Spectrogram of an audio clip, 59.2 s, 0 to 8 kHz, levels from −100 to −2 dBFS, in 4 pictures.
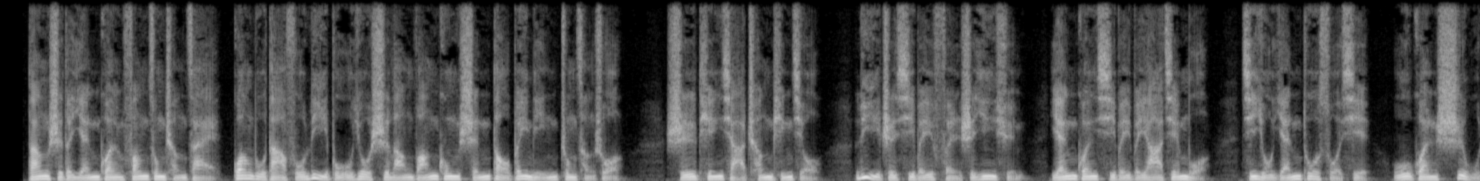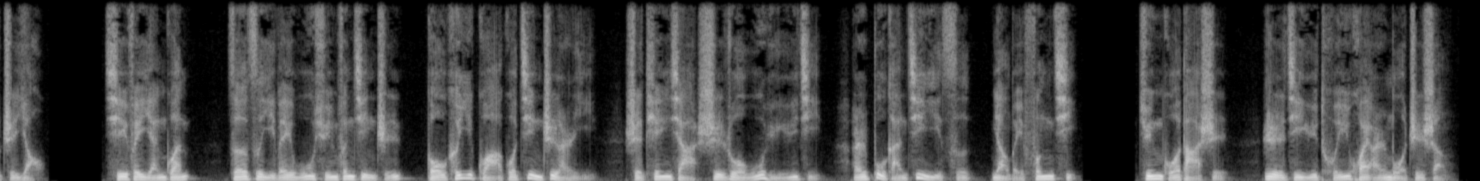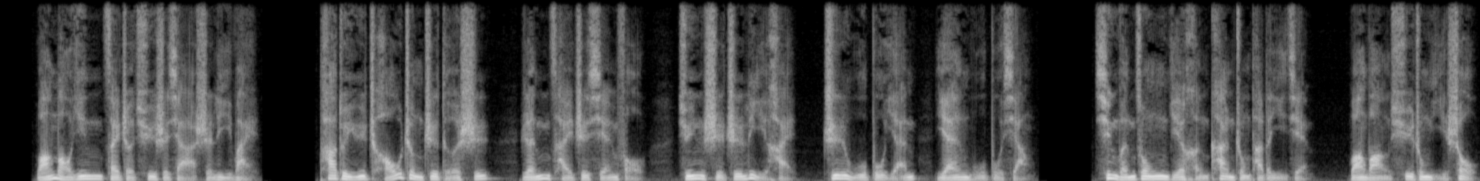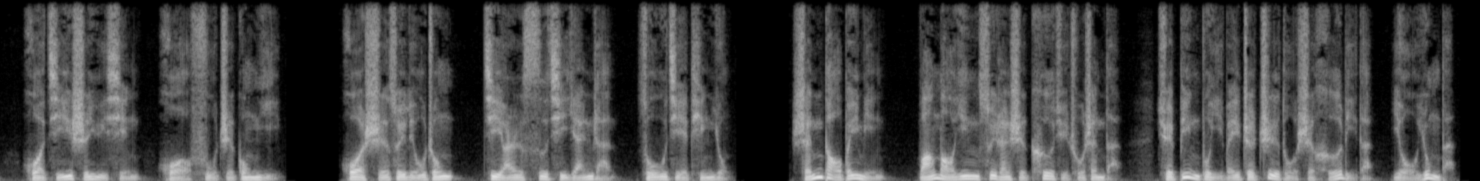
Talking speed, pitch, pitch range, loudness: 225 characters per minute, 95 Hz, 85-110 Hz, -23 LUFS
